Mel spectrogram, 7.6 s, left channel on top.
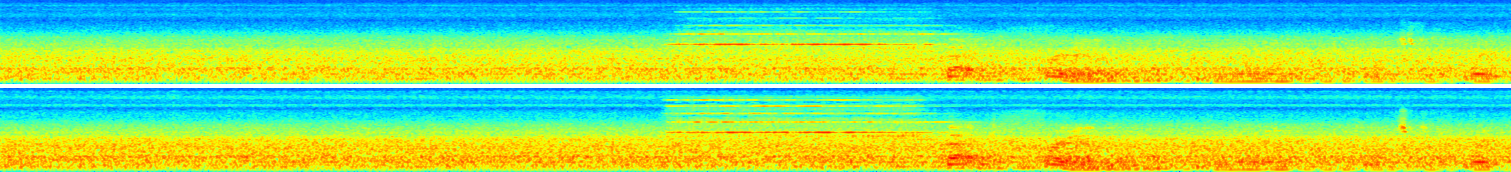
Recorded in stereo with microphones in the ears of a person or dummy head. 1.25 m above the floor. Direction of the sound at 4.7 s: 25° right (ahead or behind).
